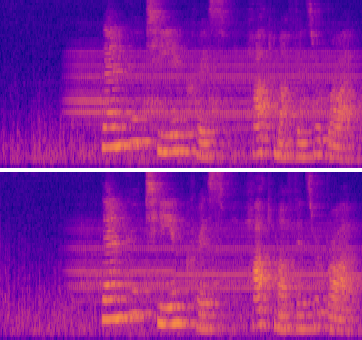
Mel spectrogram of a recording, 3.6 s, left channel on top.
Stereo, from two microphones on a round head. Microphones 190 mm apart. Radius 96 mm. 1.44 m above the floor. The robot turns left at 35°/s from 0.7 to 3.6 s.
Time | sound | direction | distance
1.0 | a woman speaking | 50° right | 2.0 m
